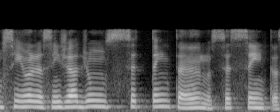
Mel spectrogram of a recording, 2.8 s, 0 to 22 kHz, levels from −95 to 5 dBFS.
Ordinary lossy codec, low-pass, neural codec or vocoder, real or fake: none; 7.2 kHz; codec, 16 kHz, 6 kbps, DAC; fake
